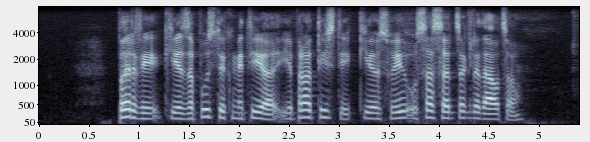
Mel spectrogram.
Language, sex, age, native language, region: Slovenian, male, 18-29, Slovenian, Gorenjska region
